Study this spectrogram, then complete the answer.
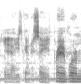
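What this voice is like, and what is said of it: Imitates another person's voice. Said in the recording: “it's a pretty good Larry impersonation”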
